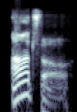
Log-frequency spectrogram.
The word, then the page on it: artful: British English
